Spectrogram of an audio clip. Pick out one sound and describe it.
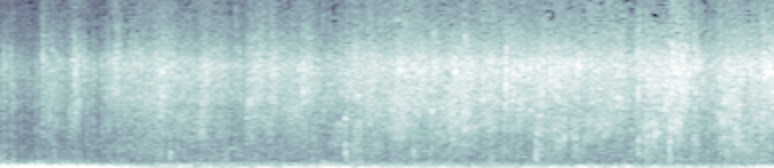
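Dry leaves rustle under a monkey's feet as it walks.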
